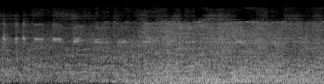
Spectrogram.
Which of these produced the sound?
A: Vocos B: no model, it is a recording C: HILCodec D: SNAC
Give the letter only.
D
